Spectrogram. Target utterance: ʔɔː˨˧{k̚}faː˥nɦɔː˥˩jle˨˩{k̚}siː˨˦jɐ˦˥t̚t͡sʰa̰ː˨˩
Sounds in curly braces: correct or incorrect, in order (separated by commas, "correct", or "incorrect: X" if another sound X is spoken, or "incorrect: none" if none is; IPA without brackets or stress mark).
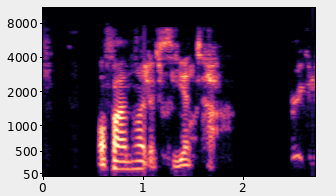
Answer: incorrect: none, correct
